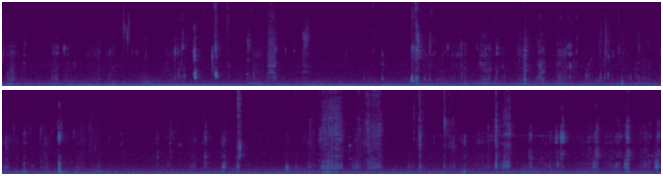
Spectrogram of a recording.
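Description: Close-miked chewing of crispy fried pork (pinaputok) and rice, with wet mouth sounds and sharp crunches scattered throughout, a denser run of crunching about thirteen seconds in. A faint steady hum lies underneath.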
